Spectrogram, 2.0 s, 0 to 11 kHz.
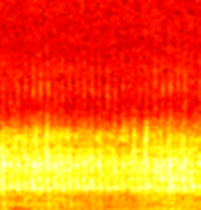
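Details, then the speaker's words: Swaraj 735 tractor with an owner complaint of loud noise from the rear tyres (suspected pinion bearing), brakes also not working: steady diesel idle before the test drive, with no whine, growl or grinding from the rear axle, which sounds okay for now. "वैसे ही अभी बिल्कुल okay चल रहा है भैया इसको दूंगा थोड़ा सा"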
